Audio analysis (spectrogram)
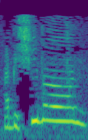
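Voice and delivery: restrained radio-host voice; קול של מנחה רדיו. Retold or imitated. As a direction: say the name smoothly, like a radio presenter. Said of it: "הוא ככה קול כזה של מנחי רדיו". (קול מאופק של קריין רדיו)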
